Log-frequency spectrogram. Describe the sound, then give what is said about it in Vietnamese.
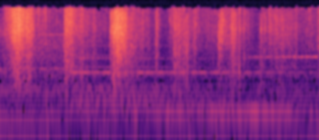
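Rustling footsteps slowly approaching a house: a few soft, irregular crunching steps with quiet gaps between them, over a faint steady hum. “Có tiếng bước chân sột soạt đang từ từ tiến lại về phía ngôi nhà.”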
